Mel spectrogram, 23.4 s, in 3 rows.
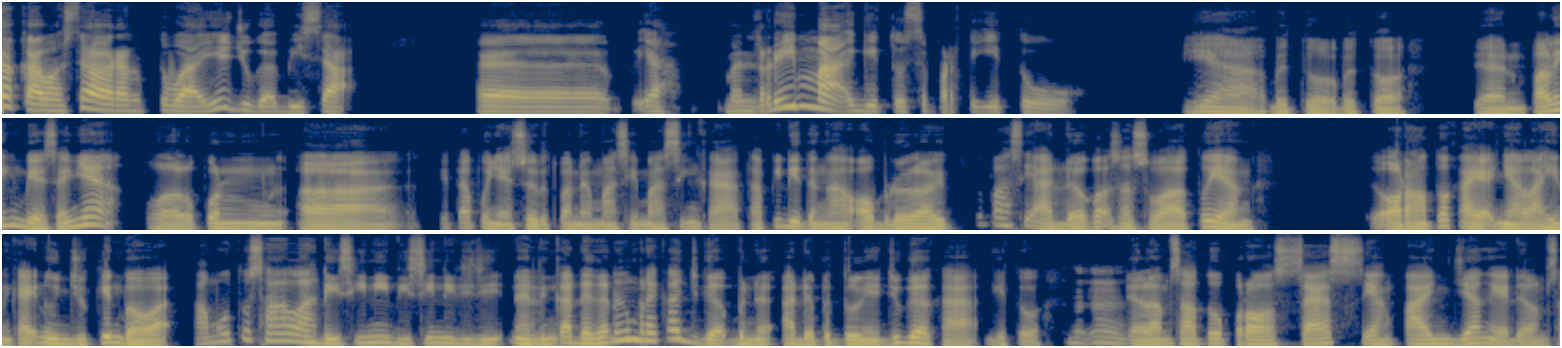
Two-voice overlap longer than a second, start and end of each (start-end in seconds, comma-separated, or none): none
